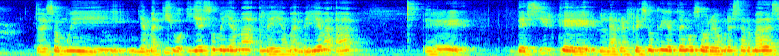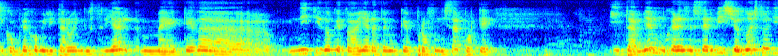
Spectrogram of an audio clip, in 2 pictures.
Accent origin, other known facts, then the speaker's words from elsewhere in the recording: France; Spanish is a second language; sobre todo como francesa, que tenemos uno de los complejos militar o industriales más bestiales del planeta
